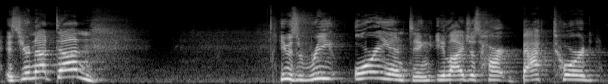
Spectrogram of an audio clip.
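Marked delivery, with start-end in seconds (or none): 0.2-0.9 high, loud proclamation; forceful preacher's cry; emphatic exhortation. Acted. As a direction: call it out to rally someone. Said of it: "What he was basically telling Elijah".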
